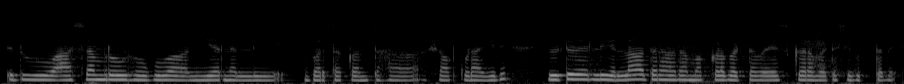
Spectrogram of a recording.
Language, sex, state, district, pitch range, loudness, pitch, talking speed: Kannada, female, Karnataka, Bijapur, 195-215 Hz, -39 LUFS, 200 Hz, 125 wpm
